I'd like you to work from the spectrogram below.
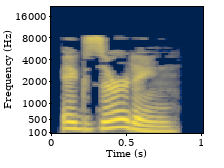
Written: exerting

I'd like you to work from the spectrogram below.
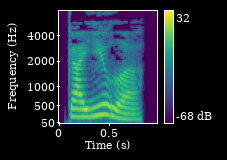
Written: Gyula

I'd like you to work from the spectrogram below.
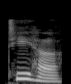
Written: teja

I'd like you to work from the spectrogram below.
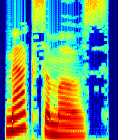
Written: maximos

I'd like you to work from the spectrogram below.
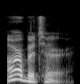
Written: arbiter

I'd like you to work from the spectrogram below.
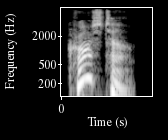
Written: crosstown

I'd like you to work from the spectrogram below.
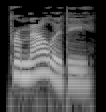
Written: primality

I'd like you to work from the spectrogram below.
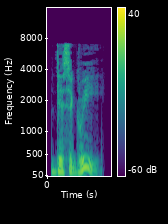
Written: disagree

